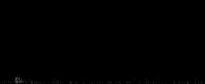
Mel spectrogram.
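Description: Near silence with a faint steady low hum and one soft, low thump shortly after the start.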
